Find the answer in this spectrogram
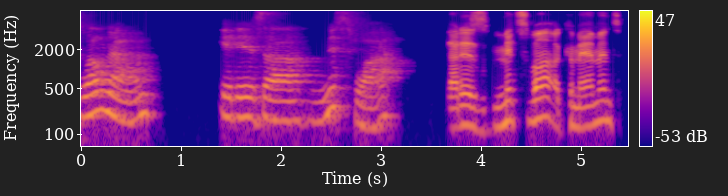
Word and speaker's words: mitzvah: Answer, as is well known, it is a mitzvah. That is mitzvah, a commandment, and closer to Oh, mitzvah. ancient Okay. classical Hebrew pronunciation. Miswa, miswa.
